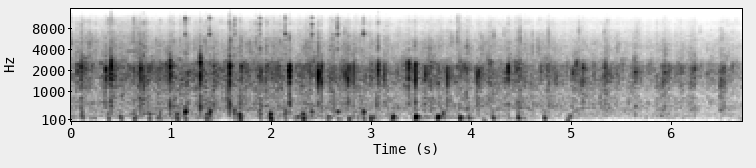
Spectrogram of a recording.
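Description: An audience gives itself a round of applause at the preacher's request, a dense stream of many overlapping claps that holds at a fairly even level for several seconds, tapering slightly toward the end with no talking over it.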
